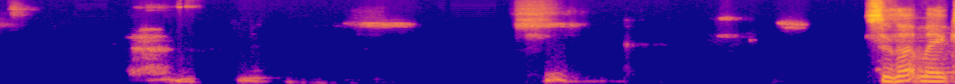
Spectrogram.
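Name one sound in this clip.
A man speaks calmly through a microphone, in short phrases.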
